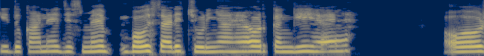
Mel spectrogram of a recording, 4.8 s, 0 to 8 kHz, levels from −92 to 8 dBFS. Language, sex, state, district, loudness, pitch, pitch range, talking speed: Hindi, female, Bihar, Jamui, -16 LUFS, 260 Hz, 255-270 Hz, 160 wpm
